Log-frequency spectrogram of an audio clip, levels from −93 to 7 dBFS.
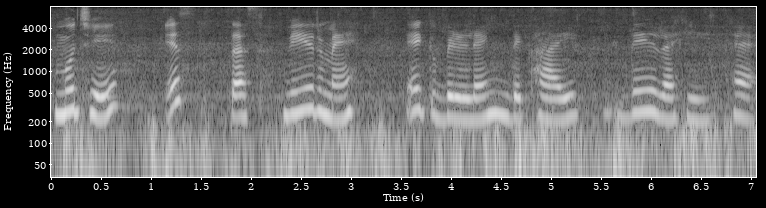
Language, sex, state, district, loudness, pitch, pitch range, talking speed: Hindi, female, Madhya Pradesh, Dhar, -16 LUFS, 235 Hz, 215-265 Hz, 85 wpm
